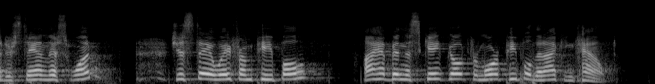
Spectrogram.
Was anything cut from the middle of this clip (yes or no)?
no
